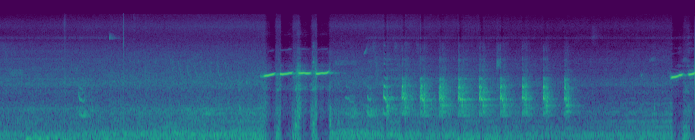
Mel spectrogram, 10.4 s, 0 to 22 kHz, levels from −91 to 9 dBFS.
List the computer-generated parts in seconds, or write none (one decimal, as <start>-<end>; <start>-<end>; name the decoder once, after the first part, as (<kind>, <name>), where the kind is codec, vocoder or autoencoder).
0.0-1.6 (autoencoder, DAC-VAE); 5.5-10.4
